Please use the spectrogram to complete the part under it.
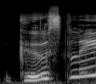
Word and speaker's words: goostly: So that is spelled G-O-O-S-T-L-Y. – Ghostly? – Ghostly. – Ghostly? – It's wonderful. – Like in the, that's right in the middle of the Great Vowel Shift.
